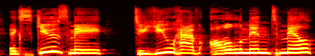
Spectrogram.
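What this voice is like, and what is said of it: Put-on posh WASP accent. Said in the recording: “You start talking like a wasp.”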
